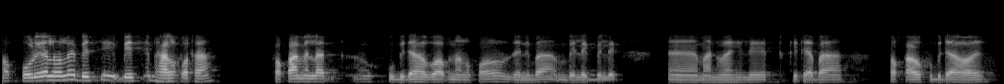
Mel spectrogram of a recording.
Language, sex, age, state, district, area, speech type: Assamese, male, 30-45, Assam, Sonitpur, rural, conversation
